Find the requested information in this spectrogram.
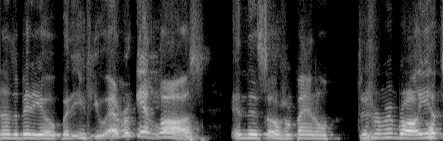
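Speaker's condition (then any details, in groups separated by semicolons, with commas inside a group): Cerebral palsy; speech sounds drunk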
